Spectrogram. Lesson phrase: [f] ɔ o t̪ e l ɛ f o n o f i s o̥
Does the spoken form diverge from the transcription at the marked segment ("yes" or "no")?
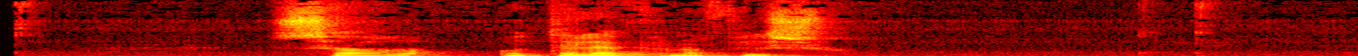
yes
